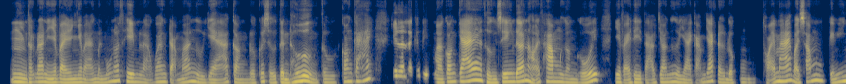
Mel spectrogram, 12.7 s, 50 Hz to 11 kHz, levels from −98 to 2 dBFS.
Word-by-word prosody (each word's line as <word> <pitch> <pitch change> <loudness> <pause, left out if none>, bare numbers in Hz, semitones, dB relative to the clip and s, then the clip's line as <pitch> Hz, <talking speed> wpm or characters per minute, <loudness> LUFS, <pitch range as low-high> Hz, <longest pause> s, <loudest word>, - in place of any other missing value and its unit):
Ừm, 150 -2 +2
thật 140 0 -2
ra 155 0 +1
thì 145 - +1
như 135 +1 +2
vậy 130 -2 +2
nha 135 +1 0
bạn, 120 +1 -3
mình 130 -1 -3
muốn 150 +5 -2
nói 190 +2 +2
thêm 155 -3 +2
là 130 -5 -6
quan 150 +1 -2
trọng 115 -2 -5
á, 145 +4 -1
người 145 -8 -1
già 115 -2 -3
á 145 +4 -4
cần 120 -3 -4
được 115 0 -7
cái 165 - -2
sự 120 -7 -3
tình 125 -2 +1
thương 160 -1 +5
từ 130 0 -6
con 165 +1 -2
cái, 185 +9 -1 0.3
cho 195 - +1
nên 185 -1 +1
là - - -2
cái 195 - -13
việc 215 - -1
mà 130 -2 0
con 155 +4 0
cái 175 +5 +6
á 215 - +5
thường 125 -3 0
xuyên 155 +4 +2
đến 175 +4 +5
hỏi 165 -6 0
thăm, 160 -2 +2
gần 130 -3 -3
gũi 145 - +2 0.2
như 145 - 0
vậy 110 +1 -2
thì 130 -1 0
tạo 120 -1 -7
cho 140 +2 -4
cái 140 - -2
người 145 -2 -1
già 115 -3 -3
cảm 125 +4 -8
giác 170 +1 -1
là 130 -2 -3
được, 115 0 -5
ừm, 130 -2 -11 0.2
thoải - - -3
mái 175 +4 +4
và 160 - 0
sống, 195 - +3
kiểu, 125 +3 -3
giống 170 +5 +2
140 Hz, 300 wpm, -23 LUFS, 125-165 Hz, 0.3 s, cái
